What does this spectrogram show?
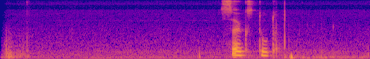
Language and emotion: Russian, neutral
